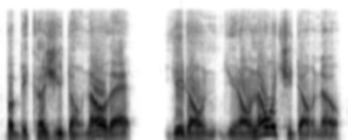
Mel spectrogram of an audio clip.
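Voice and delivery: ordinary talk, nothing marked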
